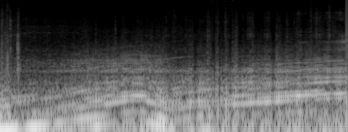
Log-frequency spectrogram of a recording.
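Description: A sports car's engine roars as it launches hard from a standstill in sport mode with traction control set, the revs climbing loudly, dipping briefly, then rising again into a sustained deep rumble.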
